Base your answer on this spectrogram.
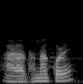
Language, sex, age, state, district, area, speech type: Assamese, male, 30-45, Assam, Dhemaji, urban, spontaneous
